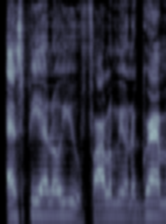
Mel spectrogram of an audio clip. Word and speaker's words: Splou: The name is Sploo. Splou. Follow me on the gram and wherever you can spell it.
